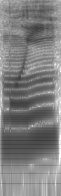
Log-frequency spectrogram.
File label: "mui5", taiwanese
